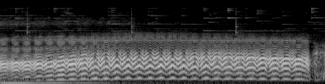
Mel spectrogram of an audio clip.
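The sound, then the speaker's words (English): A person's voice imitates a dolphin with a loud, wavering squeal that warbles rapidly up and down for about three seconds before cutting off. No words are spoken. “All right, now you sound like a dolphin”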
